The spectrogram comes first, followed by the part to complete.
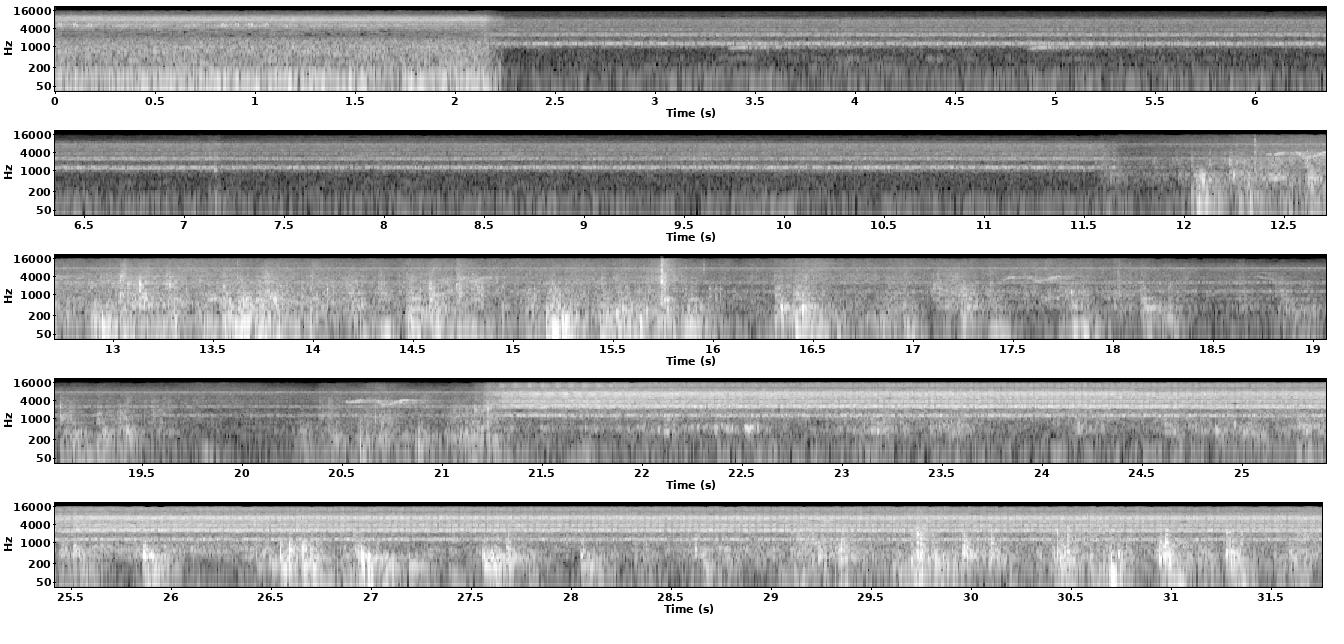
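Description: Steady chorus of forest insects ringing in several high pitches, its loudness jumping suddenly up and down a few times. From about twelve seconds in, irregular rustling and snapping of leaves and undergrowth as a person moves and walks through dense vegetation.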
